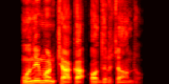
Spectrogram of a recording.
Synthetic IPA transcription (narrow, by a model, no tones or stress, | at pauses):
ɦʊ̃nimɐ̃ɽ̃t͡ʃʰakaʔɔd̪əɾt͡ʃãːɔ̃nd̪ɔ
